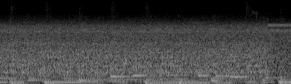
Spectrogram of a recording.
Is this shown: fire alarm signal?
no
